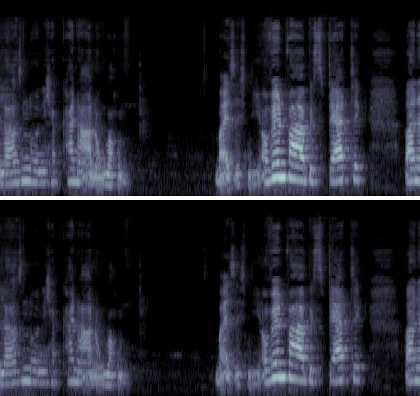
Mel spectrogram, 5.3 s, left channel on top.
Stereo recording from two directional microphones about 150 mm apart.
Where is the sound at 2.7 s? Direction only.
35° left (ahead or behind).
